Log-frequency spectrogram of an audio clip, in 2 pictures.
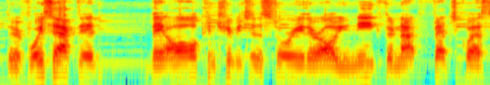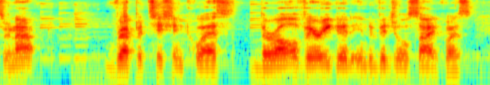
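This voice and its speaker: A man's voice: medium pitch, steady tone, moderate pace, darkish tone, faint music behind. A man chatting casually and emphatically on a livestream while playing a game, giving opinions with some swearing. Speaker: game streamer. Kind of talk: casual livestream chat over gameplay.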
